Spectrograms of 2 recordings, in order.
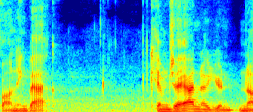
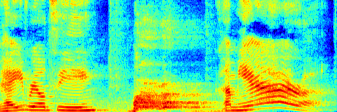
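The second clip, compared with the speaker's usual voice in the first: sing-song pet call; 7 semitones higher, much slower than usual. Real, not acted. Calling the dog sweetly.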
